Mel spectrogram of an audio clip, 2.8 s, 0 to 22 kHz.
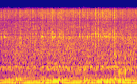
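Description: An OS .91HZ-R nitro engine runs in a model helicopter with 818 gearing at about 1,500 RPM head speed, giving a loud, steady buzzing drone with strong even harmonics and no pauses.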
